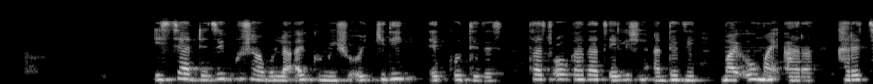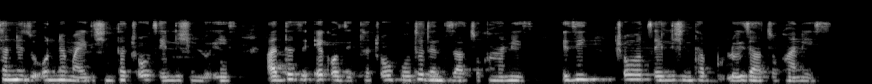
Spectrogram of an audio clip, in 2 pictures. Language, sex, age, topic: Gamo, female, 25-35, government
